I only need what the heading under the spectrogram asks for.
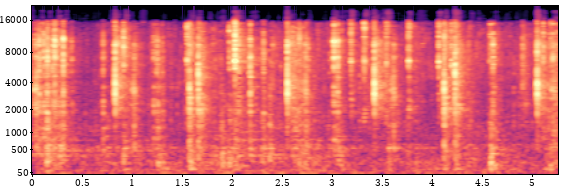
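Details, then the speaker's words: Raleigh Detour 2 bicycle after replacing the derailleur hanger and shifter and fitting a new freewheel with a larger largest cog. Crisp freewheel ticking with clean shift clicks and no chain skipping or jumping; shifting is now smooth and normal. "I mean already improved. No jumping around. Beautiful."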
